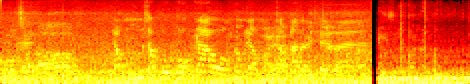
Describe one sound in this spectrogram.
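Several young men talk with animation nearby.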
